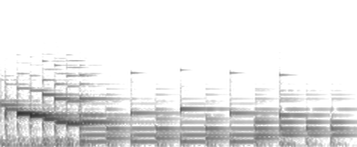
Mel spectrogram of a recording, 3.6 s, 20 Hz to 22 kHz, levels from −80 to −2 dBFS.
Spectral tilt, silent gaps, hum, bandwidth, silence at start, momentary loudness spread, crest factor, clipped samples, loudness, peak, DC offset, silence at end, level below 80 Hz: -4.5 dB/octave; none; none; 5.2 kHz; 0 s; 17 LU; 18 dB; under 0.1%; -32 LUFS; -14 dBFS; under 0.1%; 0 s; -58 dBFS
